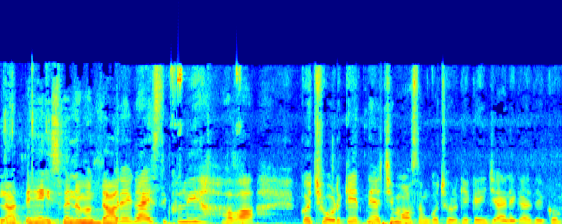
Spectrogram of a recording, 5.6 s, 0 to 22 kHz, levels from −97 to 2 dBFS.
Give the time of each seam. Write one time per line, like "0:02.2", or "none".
0:01.2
